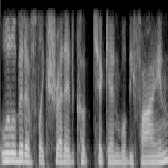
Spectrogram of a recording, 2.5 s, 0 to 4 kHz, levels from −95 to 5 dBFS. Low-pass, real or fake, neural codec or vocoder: 3.6 kHz; real; none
